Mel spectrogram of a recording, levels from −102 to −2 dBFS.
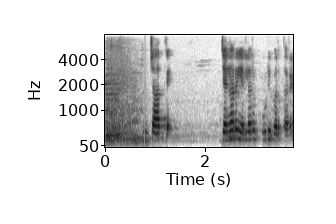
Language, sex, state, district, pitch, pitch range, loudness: Kannada, female, Karnataka, Dharwad, 215 Hz, 200-235 Hz, -18 LUFS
